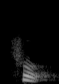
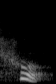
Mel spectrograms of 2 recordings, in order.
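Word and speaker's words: フ: Katakana fu, pronounce as fu. Fu. Fu. Remember, it is not hu, even if it belongs to H group.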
